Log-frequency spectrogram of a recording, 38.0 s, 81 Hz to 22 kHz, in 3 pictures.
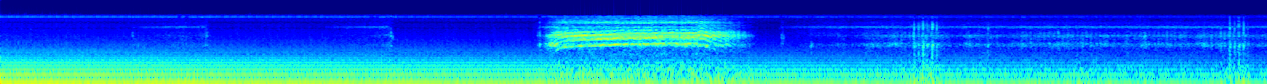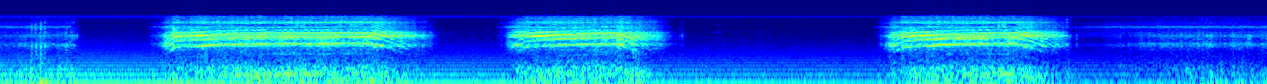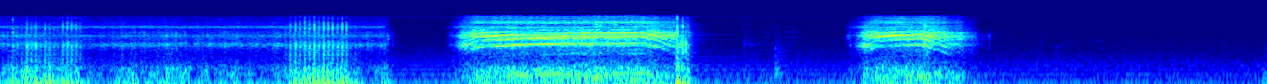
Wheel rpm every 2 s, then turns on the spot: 0, 10, 10, 100, 10, 20, 20, 100, 60, 70, 10, 80, 20, 20, 10, 120, 20, 40, 0.
2-4 8-14 24-30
